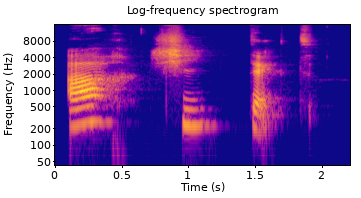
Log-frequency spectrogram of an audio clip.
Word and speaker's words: architecte: Architecte on entend le R. Chi, on retrouve le son ch. Tect, le dernier E n'est pas prononcé.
